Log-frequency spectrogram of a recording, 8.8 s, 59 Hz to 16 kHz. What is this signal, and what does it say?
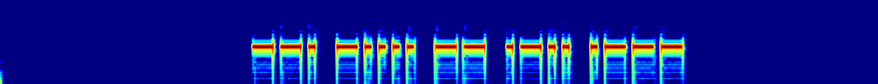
Morse code, heard as a keyed tone, about 17 wpm, 700 Hz. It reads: G6MLJ
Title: DXCC-100 Call Signs - 5 Characters - Repeated 2x - 17wpm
